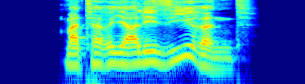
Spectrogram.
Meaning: present participle of materialisieren
- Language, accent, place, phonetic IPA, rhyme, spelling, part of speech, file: German, Germany, Berlin, [ˌmatəʁialiˈziːʁənt], -iːʁənt, materialisierend, verb, De-materialisierend.ogg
